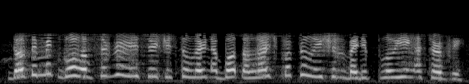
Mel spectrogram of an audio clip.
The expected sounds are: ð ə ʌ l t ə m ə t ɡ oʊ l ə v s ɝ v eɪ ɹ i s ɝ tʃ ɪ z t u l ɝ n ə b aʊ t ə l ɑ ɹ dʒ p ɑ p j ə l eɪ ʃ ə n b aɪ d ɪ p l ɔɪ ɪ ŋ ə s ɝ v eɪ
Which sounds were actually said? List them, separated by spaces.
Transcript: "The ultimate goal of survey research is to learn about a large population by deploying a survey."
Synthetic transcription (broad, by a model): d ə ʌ l t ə m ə t ɡ oʊ l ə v s ɝ v eɪ ɹ i s ɝ tʃ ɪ s t u l ɝ n ə b aʊ t ə l ɑ ɹ dʒ p ɑ p j ə l eɪ ʃ ə n b aɪ d ɪ p l ɔɪ ɪ ŋ ə s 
